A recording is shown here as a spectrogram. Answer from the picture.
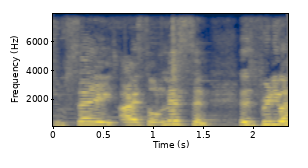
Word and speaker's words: TvuSage: TvuSage, and yes, it's always it's pronounced TvuSage.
